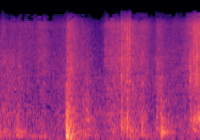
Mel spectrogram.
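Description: A large cardboard box is set down with a single sharp thud, then its flaps and the plastic wrap inside rustle and crinkle as it is handled open. A smaller knock comes near the end.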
